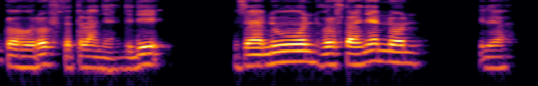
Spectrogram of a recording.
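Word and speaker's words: نون: Nah, ini yang membedakan hurufnya sama gitu ya. Cara membacanya sesuai huruf hijaiyah. Jadi kalau nun dibaca nun bukan na ya, bukan berharakat tapi dibaca hurufnya. Nun, huruf nun. Kalau qof, qof gitu ya,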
